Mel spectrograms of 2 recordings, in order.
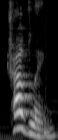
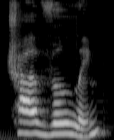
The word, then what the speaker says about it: traveling: It's the same with traveling. Traveling. So you'll hear traveling with that extra schwa sound in the middle, traveling. But to make it more efficient to speak quickly, reduce it down, cut it out.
